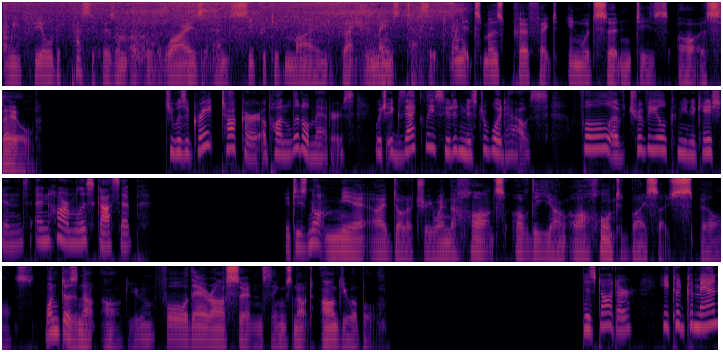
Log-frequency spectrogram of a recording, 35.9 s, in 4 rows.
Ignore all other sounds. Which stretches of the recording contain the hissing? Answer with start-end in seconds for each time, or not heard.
0.0-5.8.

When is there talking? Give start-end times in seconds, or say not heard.
0.0-9.4, 11.0-19.8, 21.5-31.8, 34.2-35.8.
